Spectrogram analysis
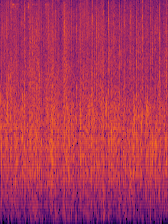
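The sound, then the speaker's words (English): An audience claps steadily, a dense wash of many hands at a fairly loud, even level that continues throughout without pause, enveloping. “A round of applause for James too.”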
